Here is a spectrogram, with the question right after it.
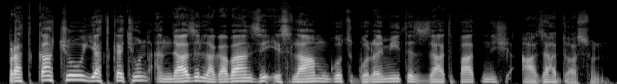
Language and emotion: Kashmiri, neutral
